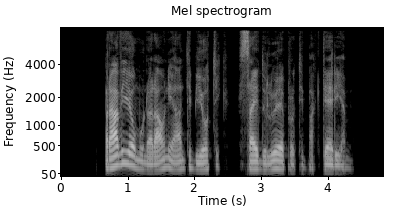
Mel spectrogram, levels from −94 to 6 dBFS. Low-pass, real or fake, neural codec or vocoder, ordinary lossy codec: none; real; none; none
